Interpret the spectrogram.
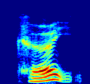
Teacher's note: note that curry is spoken in the second and third tone when together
